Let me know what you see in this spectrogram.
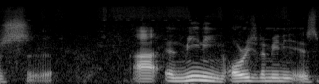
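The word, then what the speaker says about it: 豕: It's another character called pronunciation shi.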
